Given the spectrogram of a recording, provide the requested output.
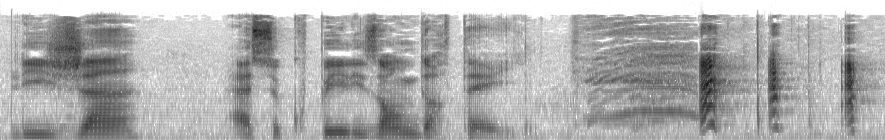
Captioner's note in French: rire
